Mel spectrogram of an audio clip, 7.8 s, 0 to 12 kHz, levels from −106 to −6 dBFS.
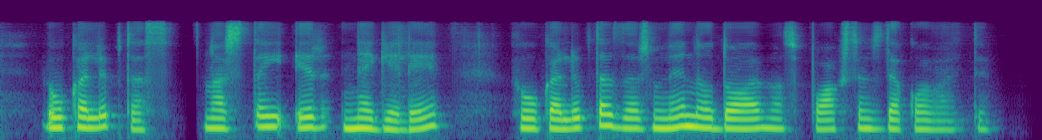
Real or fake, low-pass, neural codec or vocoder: fake; 7.2 kHz; codec, 16 kHz, about 1 kbps, DyCAST, with the encoder's durations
